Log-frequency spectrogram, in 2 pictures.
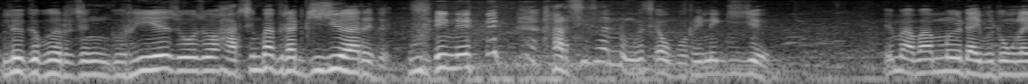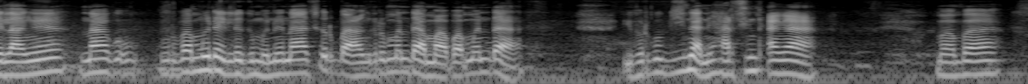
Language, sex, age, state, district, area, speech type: Bodo, female, 60+, Assam, Udalguri, rural, spontaneous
